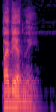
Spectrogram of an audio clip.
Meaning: triumphal, triumphant, victorious
- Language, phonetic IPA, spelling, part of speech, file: Russian, [pɐˈbʲednɨj], победный, adjective, Ru-победный.ogg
